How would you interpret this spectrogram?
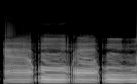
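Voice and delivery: imitating a robot in pain. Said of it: "that video of the robot going".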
